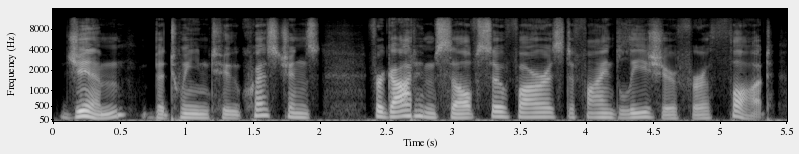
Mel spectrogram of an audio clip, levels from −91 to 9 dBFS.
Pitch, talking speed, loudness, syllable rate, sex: 135 Hz, 165 wpm, -22 LUFS, 4.3 syllables/s, male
